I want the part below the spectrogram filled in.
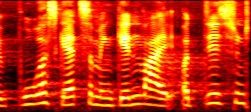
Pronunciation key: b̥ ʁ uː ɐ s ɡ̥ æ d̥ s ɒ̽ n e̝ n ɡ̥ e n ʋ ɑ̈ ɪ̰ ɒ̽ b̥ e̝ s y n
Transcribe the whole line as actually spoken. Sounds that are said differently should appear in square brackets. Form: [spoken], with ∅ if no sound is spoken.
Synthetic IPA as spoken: b̥ ʁ uː ɐ s ɡ̥ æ d̥ s ɒ̽ [m] e̝ n ɡ̥ e n ʋ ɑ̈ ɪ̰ ɒ̽ [d̥] e̝ s y n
